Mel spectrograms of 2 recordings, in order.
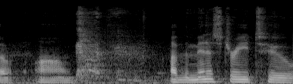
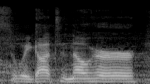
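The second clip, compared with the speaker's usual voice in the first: ordinary talk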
